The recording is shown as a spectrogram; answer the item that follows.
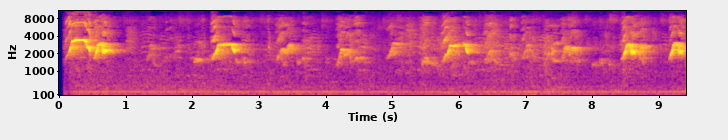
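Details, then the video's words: Breeding pair of grey wild-type cockatiels: repeated harsh, squawky whistled calls in bursts roughly every one to two seconds, with a steady low hum underneath. "Wild-type Grey Pair"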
